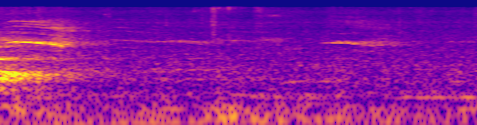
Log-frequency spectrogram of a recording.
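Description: A voice briefly at the start, then low open-air background with two faint short high chirps about a second and a half apart.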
